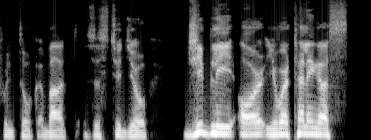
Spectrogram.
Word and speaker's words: Ghibli: And more specifically tonight, we'll talk about the Studio Ghibli, or you were telling us Ghibli, there is a bit of a story behind the name, isn't there?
